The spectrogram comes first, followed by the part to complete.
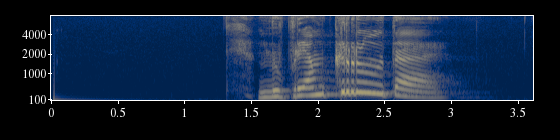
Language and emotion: Russian, positive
